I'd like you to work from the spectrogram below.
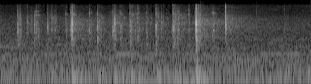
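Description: Keys clatter on a computer keyboard while someone writes code, a quick run of light, uneven clicks at close range over a soft background hiss, with no voices.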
